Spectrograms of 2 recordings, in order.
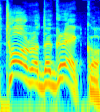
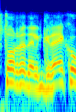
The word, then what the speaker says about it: Torre del Greco: First of all, it's Torre del Greco, which you said very nicely.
